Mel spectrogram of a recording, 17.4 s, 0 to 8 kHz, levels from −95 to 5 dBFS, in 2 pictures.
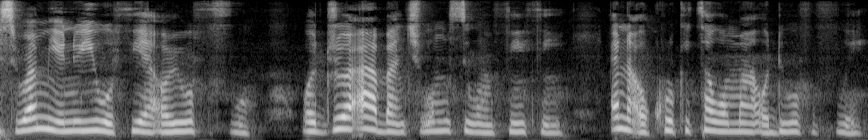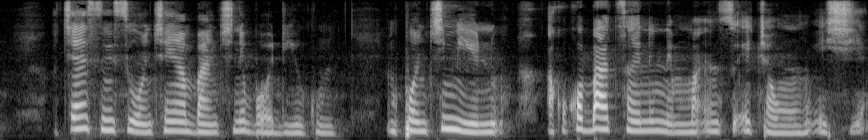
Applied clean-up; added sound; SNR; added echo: none; none; none; none.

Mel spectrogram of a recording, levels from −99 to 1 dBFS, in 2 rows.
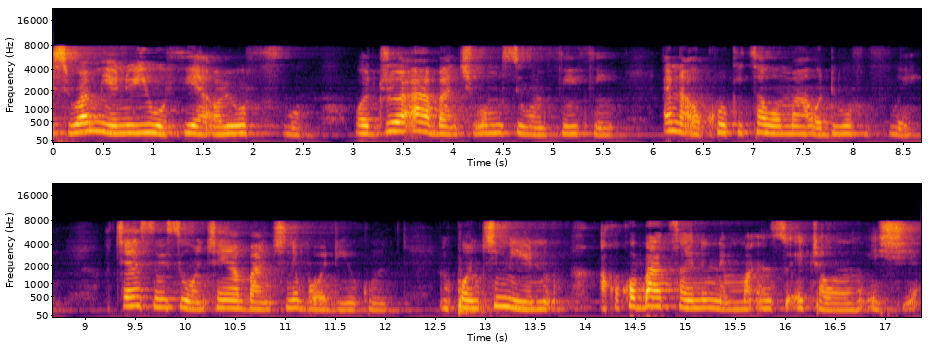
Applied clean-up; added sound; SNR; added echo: none; none; none; reverberation time 0.6 s.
